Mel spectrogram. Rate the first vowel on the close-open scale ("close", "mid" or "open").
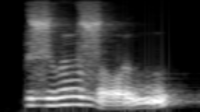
close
